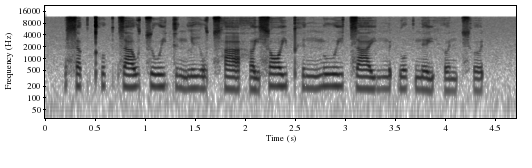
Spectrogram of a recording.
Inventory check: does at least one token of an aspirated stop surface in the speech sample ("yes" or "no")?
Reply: yes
